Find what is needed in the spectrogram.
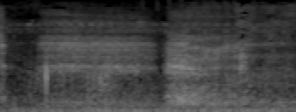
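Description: A trail runner's hard breathing while running, two long noisy breaths.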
